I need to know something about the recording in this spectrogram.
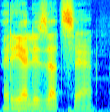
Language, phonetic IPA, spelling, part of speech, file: Russian, [rʲɪəlʲɪˈzat͡sɨjə], реализация, noun, Ru-реализация.ogg
- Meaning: 1. realization (the act of making real) 2. implementation (the process of moving an idea from concept to reality) 3. implementation (a result of implementing something)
